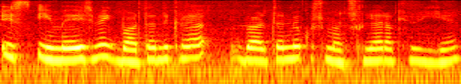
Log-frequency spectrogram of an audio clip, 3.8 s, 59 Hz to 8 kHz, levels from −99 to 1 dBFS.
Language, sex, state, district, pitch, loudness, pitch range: Hindi, female, Chhattisgarh, Korba, 245 Hz, -17 LUFS, 230-260 Hz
